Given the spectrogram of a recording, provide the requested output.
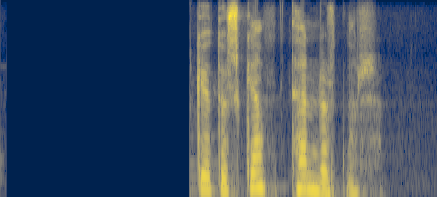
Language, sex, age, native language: Icelandic, female, 70-79, Icelandic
